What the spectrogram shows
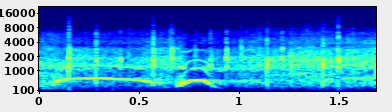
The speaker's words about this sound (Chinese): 那我要特别感谢我们台湾观光的最佳代言人，就是辣台妹，我们蔡总统，我们以掌声欢迎他。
